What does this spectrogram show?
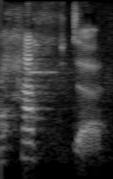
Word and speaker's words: have to: So for I have to, we say I have to, have to, have to. So the have to. V sound more like turns into an F.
